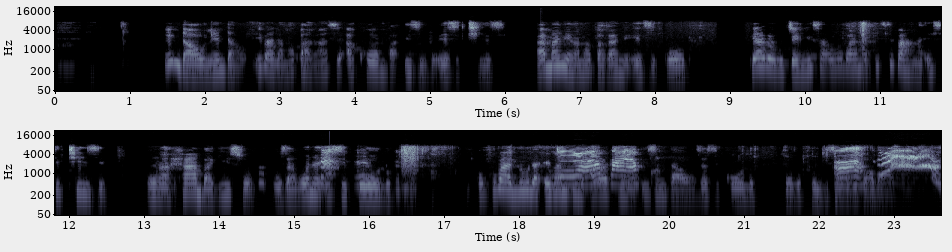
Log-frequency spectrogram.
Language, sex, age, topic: North Ndebele, male, 25-35, education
